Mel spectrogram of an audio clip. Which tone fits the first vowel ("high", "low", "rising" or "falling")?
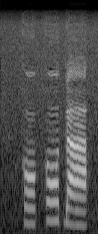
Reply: low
